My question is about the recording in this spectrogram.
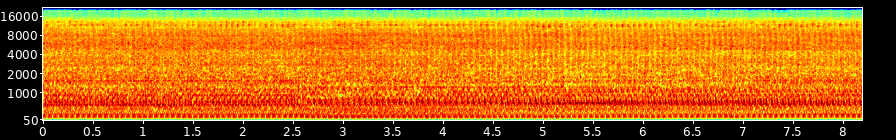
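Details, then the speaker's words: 1968 Triumph TR250, first start after restoration, idle screws out two and a half turns: uneven idle around three and a half beats a second, never settling; carb linkage and timing need adjustment. "so all right so it runs and obviously needs a lot of adjustment as far as the linkages to the carbs are concerned as far as the timing is concerned"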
